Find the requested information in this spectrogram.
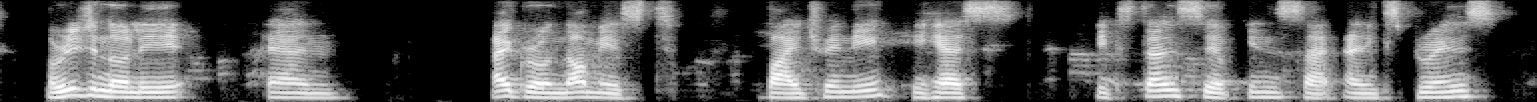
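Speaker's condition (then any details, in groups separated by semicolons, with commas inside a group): No condition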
